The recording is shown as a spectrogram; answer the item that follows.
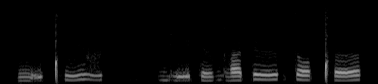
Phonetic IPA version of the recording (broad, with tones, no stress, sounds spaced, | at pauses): n ḭ˩˧ ǃʰ i˧˥ v | ɡʱ ḭ˧˥ t ɨ˩˧ ɡʱ ɐ˧ t ɨ˥ | t o˥ ǃʰ ɵ˧˥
